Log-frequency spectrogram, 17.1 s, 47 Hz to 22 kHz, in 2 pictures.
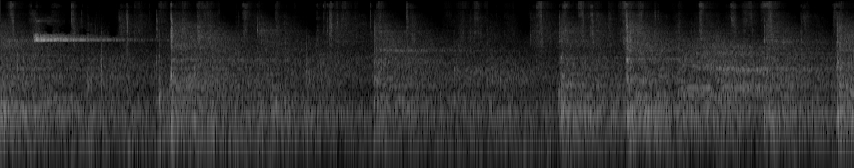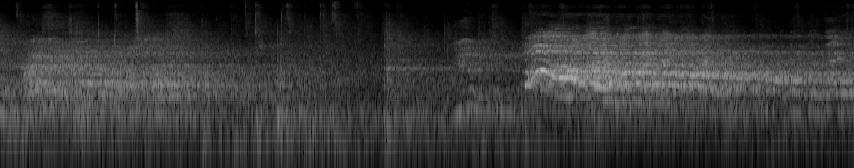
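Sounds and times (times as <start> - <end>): tennis ball hit by rackets: 7.6 - 10.4.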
